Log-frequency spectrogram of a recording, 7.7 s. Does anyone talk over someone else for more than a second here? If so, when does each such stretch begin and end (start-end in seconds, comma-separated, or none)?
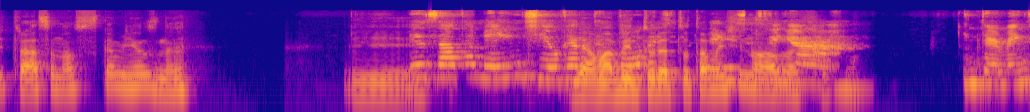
4.3-6.2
